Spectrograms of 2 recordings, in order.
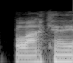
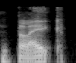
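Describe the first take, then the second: First: The name is not said like 'Blake'. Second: The name is said like 'Blake'. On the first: It follows how a colleague says it. "Josh is rubbing off on me at this point" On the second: It is the speaker's own habitual way. "I've always pronounced it Blake"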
